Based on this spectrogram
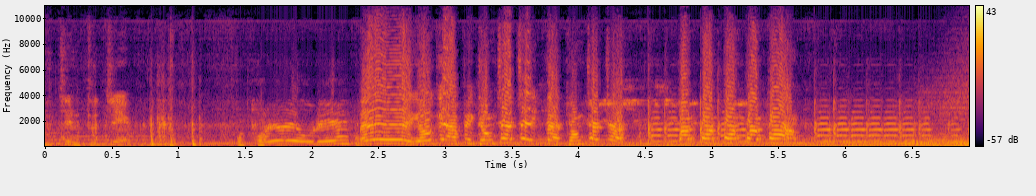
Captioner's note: honks the horn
